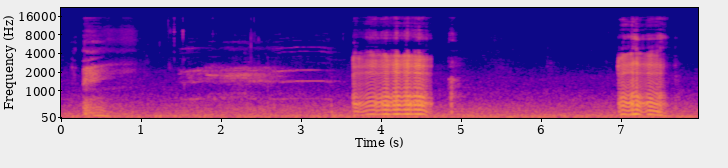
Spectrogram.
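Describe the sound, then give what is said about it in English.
A goat bleats twice, first a long wavering cry and then a shorter one a few seconds later, fairly loud over quiet outdoor background noise. “There's a goat.”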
